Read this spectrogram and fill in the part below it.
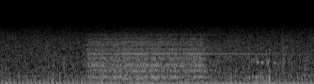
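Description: A telephone rings briefly.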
